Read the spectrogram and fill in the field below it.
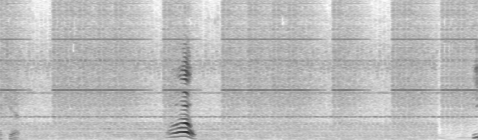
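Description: Chiptune-style game music plays steadily.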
